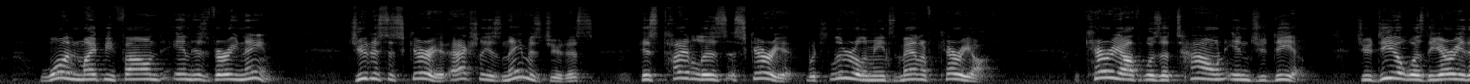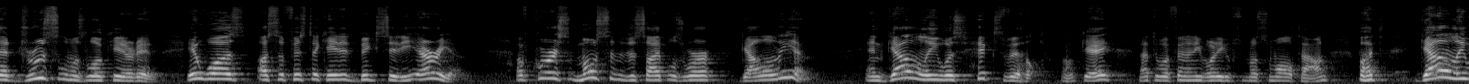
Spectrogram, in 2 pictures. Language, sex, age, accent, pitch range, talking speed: English, male, 50-69, American, 200-255 Hz, 145 wpm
